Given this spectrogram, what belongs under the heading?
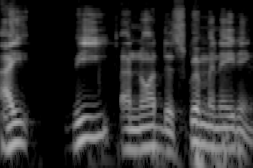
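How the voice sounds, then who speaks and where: This man's fairly low voice has an animated tone. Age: 60s. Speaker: surveyor and panel speaker. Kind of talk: conference panel answer. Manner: animated, repetitive.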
